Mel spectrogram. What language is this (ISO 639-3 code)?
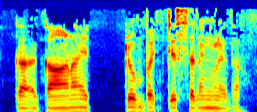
mal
